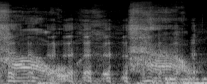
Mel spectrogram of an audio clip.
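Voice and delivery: mock disbelief through laughter; laughing disbelief. Imitating a stunned viewer, laughing. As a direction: ask it while cracking up. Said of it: "You're like".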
